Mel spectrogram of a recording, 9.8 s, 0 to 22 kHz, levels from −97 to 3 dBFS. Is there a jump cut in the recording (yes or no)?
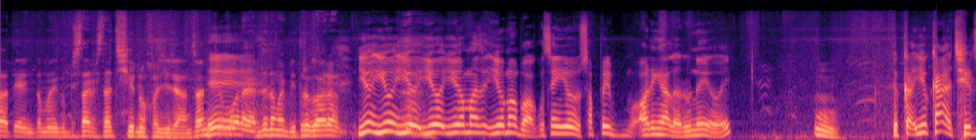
no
